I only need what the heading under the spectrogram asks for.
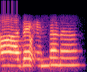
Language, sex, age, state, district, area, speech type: Malayalam, female, 45-60, Kerala, Palakkad, rural, conversation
